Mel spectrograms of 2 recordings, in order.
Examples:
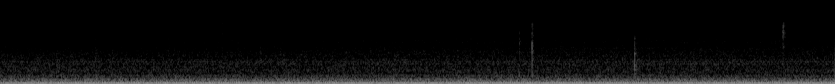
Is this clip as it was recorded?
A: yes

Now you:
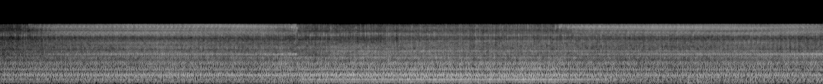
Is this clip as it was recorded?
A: no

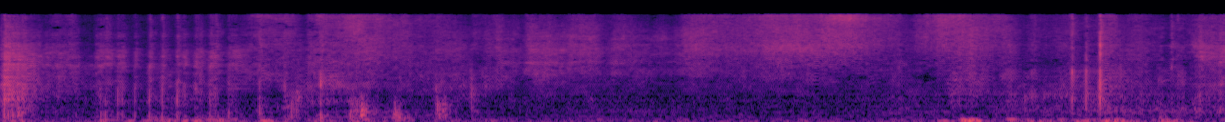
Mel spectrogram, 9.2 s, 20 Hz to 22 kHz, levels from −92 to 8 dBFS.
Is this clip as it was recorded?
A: no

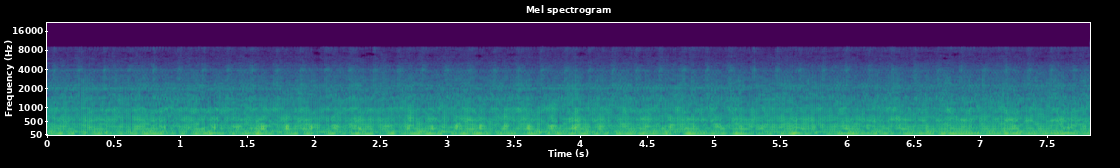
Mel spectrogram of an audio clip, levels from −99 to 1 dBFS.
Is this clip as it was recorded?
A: no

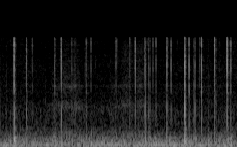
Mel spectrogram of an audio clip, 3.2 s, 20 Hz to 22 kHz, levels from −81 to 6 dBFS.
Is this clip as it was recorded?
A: no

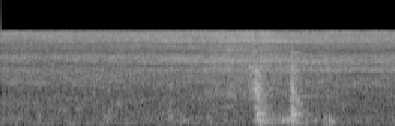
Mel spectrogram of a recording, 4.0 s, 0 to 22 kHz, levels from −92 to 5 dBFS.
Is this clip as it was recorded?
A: yes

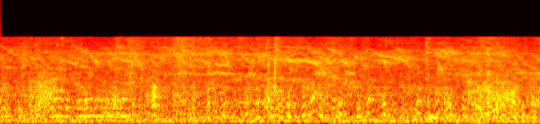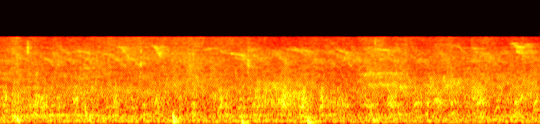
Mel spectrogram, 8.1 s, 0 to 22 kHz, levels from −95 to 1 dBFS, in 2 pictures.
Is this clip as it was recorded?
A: no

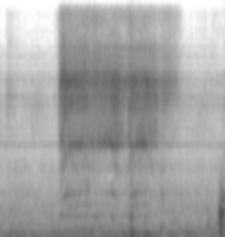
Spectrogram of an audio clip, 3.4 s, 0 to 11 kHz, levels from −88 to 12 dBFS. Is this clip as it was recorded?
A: no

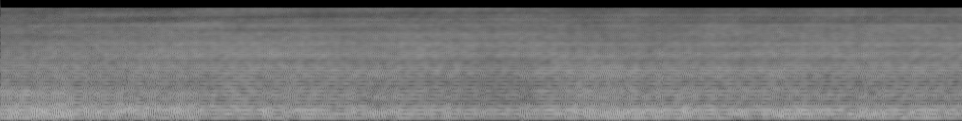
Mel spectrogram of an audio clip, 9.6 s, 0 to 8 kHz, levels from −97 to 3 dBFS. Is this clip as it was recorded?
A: no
